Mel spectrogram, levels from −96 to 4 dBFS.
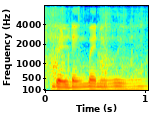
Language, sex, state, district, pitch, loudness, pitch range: Hindi, male, Andhra Pradesh, Anantapur, 110 Hz, -17 LUFS, 105-110 Hz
